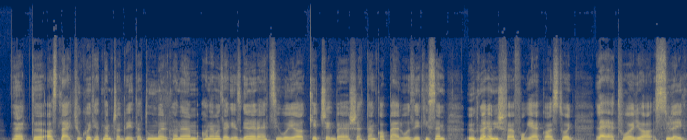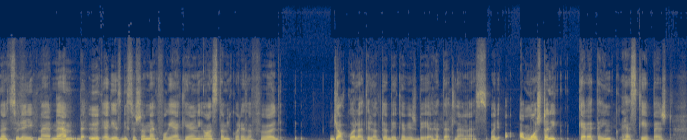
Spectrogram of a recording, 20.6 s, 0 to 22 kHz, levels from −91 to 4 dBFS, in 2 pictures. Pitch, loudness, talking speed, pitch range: 155 Hz, -20 LUFS, 150 wpm, 150-165 Hz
